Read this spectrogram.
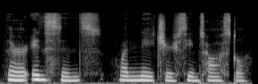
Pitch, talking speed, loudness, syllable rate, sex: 190 Hz, 160 wpm, -17 LUFS, 6.3 syllables/s, female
